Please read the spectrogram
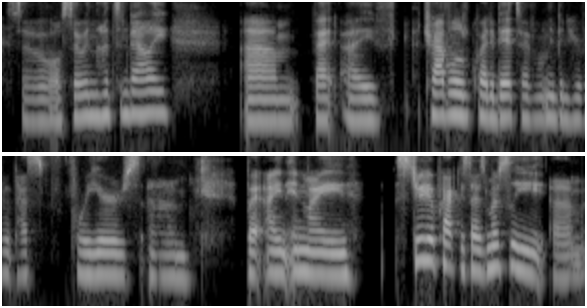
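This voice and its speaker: A woman's voice: fairly low pitch, warm tone. A woman art teacher from New York introducing herself on a video call, hesitant with many ums. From New York, United States.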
